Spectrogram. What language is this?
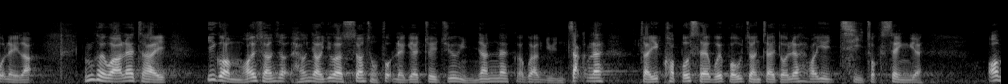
Cantonese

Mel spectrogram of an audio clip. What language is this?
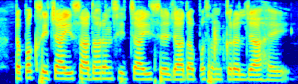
Magahi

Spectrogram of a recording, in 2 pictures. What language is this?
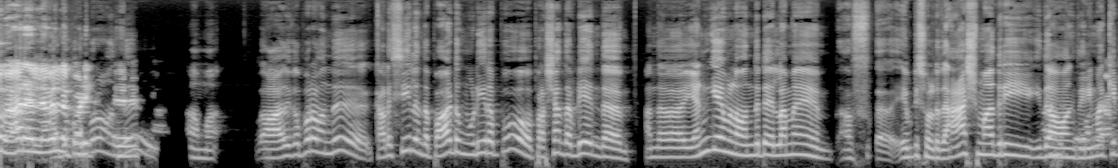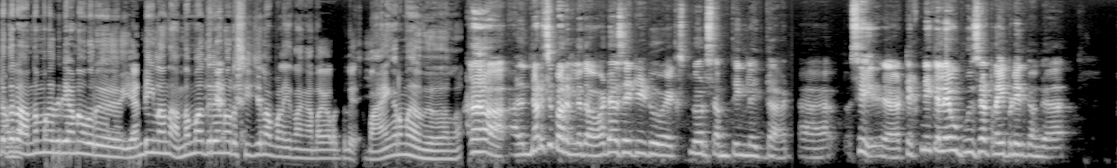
Tamil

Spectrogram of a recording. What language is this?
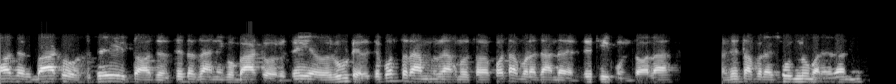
Nepali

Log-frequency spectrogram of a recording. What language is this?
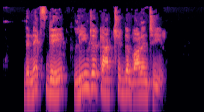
English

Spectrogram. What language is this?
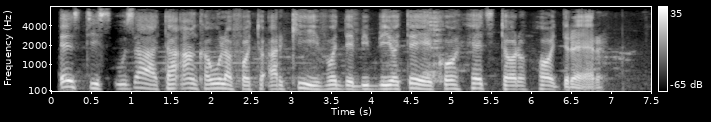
Esperanto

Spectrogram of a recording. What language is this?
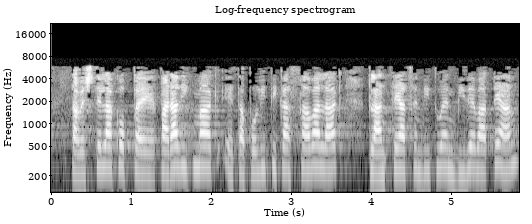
Basque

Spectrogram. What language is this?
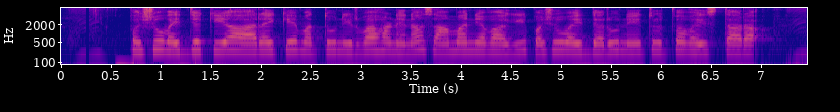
Kannada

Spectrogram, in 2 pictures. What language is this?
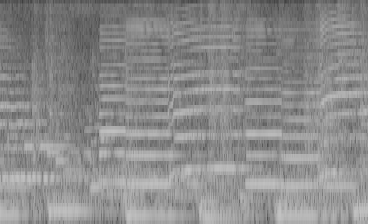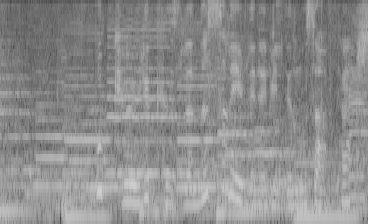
Turkish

